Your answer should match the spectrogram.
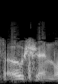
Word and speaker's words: Oisin: Well, I think a lot of us are would-be users, but the Olsen O-I-S-I-N. – Pronounced ocean, like ocean.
